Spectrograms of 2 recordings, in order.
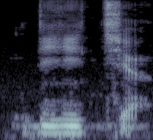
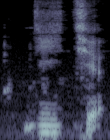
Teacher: Two modified vowels, long E, and the prepalatalized ye.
